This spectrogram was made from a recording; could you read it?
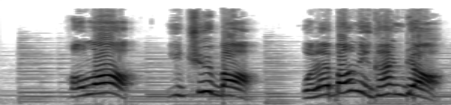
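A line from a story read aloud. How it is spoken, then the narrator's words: Calling down loudly. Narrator (Chinese): 朝下面的克莱尔喊道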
